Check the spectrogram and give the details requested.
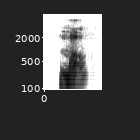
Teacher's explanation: le T n'est pas prononcé le O est le dernier son du mot ou de la syllabe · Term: O fermé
